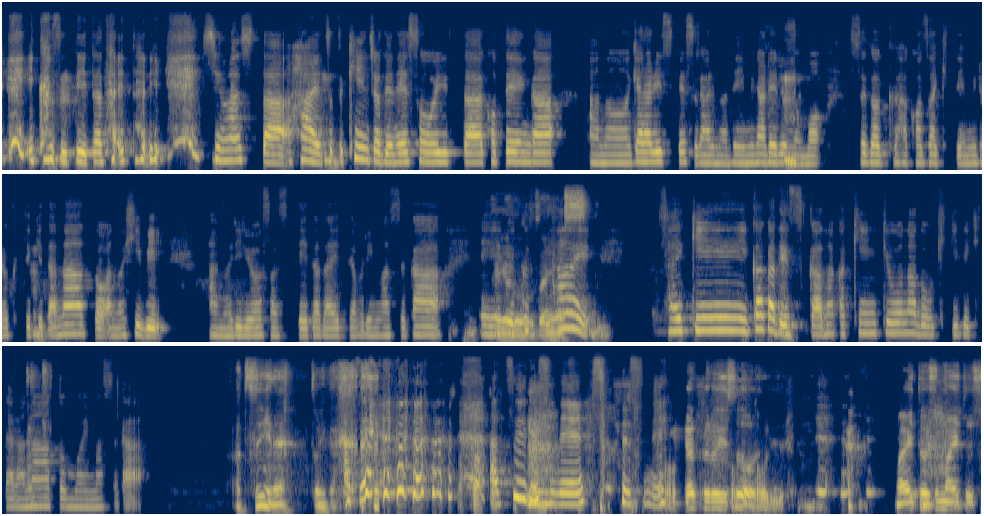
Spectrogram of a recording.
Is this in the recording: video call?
yes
